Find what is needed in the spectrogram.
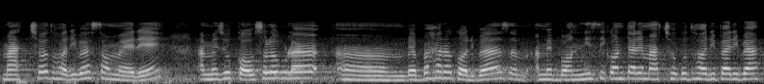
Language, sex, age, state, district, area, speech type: Odia, female, 18-30, Odisha, Nayagarh, rural, spontaneous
